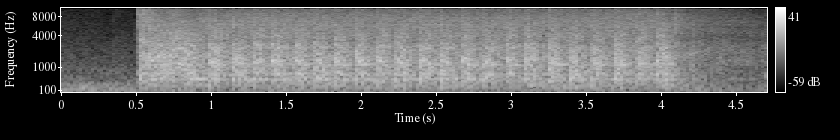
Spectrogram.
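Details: 1996 Ford F-150 no-start: even starter cranking at about three and a half beats a second for over three seconds without catching; crank, no start.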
